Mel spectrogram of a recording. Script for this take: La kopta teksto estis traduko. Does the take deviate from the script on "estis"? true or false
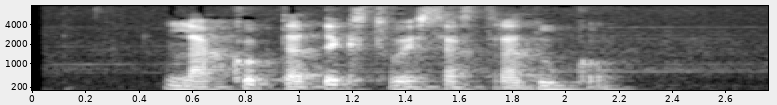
true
